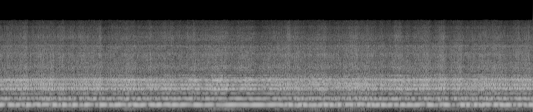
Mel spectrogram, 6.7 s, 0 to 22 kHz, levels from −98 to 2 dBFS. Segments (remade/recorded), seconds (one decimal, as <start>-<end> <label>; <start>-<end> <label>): 0.0-1.5 recorded; 1.5-5.5 remade; 5.5-6.7 recorded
